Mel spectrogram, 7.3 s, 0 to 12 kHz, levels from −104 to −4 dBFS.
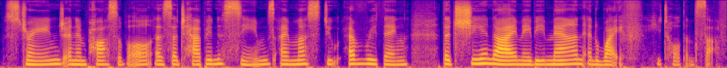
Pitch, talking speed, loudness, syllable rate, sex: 195 Hz, 190 wpm, -19 LUFS, 5.0 syllables/s, female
